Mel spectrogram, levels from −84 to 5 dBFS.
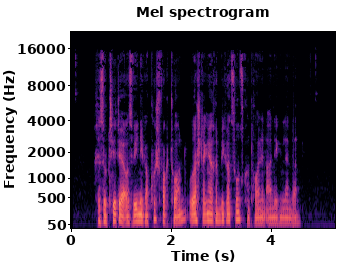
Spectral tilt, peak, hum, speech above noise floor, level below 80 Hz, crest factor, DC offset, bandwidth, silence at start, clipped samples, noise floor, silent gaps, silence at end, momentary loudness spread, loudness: -6 dB/octave; -4 dBFS; none; 38 dB; -46 dBFS; 20 dB; under 0.1%; 16 kHz; 0.5 s; under 0.1%; -62 dBFS; none; 0.7 s; 9 LU; -25 LUFS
